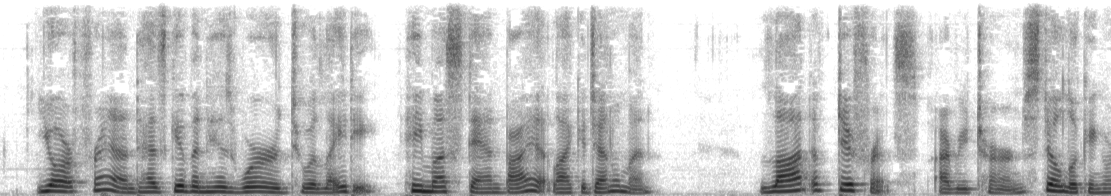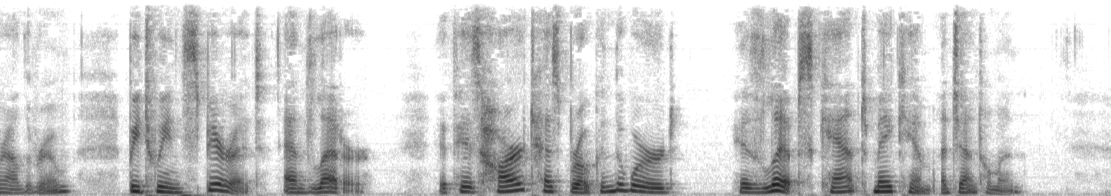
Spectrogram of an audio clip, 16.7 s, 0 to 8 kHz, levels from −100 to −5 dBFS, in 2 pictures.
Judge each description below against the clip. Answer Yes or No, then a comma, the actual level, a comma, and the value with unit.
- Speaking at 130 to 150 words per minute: No, average, 160 wpm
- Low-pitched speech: No, high, 190 Hz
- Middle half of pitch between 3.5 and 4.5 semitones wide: Yes, average, 4.1 semitones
